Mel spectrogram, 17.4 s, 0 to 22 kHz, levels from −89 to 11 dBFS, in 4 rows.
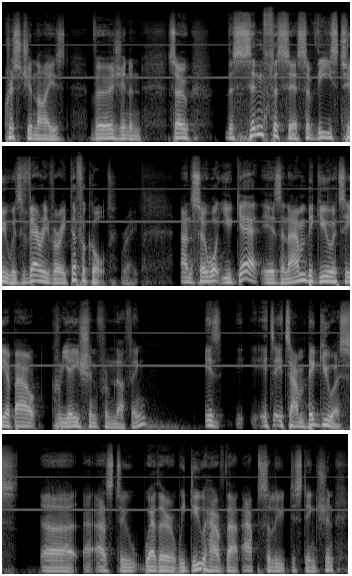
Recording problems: high-pitched whine; faint; throughout; 2.5 kHz, 20 dB below the speech

